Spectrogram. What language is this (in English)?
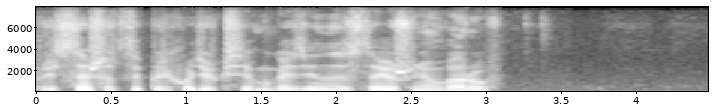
Russian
